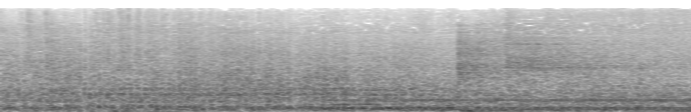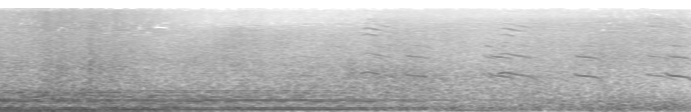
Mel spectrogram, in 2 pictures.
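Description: Storm-at-sea sound effect: a steady rush of wind and breaking waves, brightening about three and a half seconds in, under a low sustained musical chord that comes in about two seconds in and dies away near the end. The storm fades gradually over the last few seconds, with a few short high chirps toward the end.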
